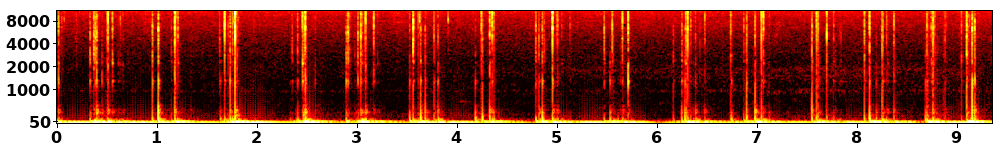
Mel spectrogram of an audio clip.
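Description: Both hands scratch and tap, with long acrylic nails and fingertips, on a soft black foam windscreen that wraps the grille of a pink rhinestone desk microphone, close to the capsule. The result is a steady run of muffled, deep thumps over a low rumbling hum, with short papery crackles flicking up at each tap.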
